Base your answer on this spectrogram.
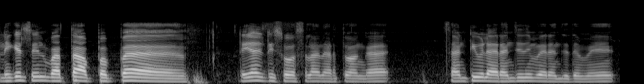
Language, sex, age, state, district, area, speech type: Tamil, male, 18-30, Tamil Nadu, Kallakurichi, rural, spontaneous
